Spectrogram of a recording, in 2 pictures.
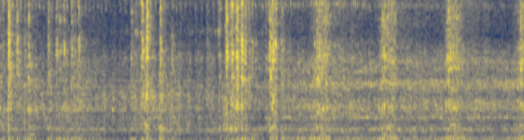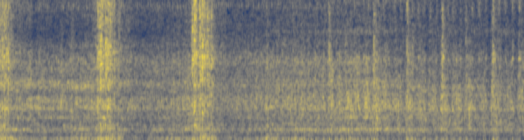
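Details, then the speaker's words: Old Harley Sportster Ironhead, running for the first time after carb fiddling, throttle cable loose: loping, uneven big-twin beat with periodic pops and steady low rumble, holds idle cleanly; sounds healthy. "Man, sounds good, sounds good. Yeah. Hey! Yeah. That's fantastic."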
